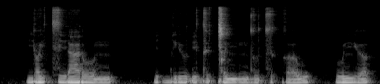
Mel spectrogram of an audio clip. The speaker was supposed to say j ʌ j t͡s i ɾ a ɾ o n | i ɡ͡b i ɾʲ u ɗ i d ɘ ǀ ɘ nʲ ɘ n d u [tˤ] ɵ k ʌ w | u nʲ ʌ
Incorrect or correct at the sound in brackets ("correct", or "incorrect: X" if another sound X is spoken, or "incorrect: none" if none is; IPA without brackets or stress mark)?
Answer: incorrect: t͡s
